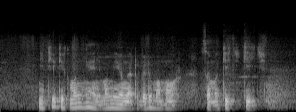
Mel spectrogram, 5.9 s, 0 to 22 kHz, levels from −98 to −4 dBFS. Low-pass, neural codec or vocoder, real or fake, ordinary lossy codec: none; none; real; none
